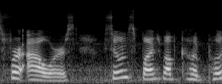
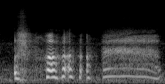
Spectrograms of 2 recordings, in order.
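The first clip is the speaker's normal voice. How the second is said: chuckle; 7 semitones higher than usual. A narrator's reading. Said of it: "The agent chuckled".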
